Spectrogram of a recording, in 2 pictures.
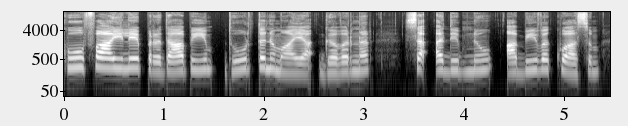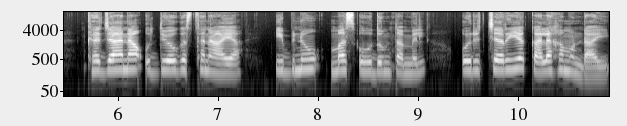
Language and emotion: Malayalam, neutral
